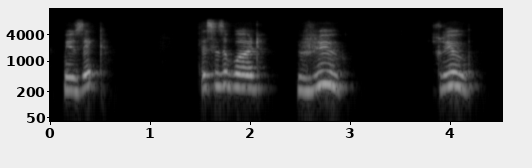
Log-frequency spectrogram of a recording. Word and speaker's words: rue: Rue, rue. So R again comes from the throat, but if you're not able to pronounce it just exactly, कोई बात नहीं. अभी के लिए you can try with rue.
